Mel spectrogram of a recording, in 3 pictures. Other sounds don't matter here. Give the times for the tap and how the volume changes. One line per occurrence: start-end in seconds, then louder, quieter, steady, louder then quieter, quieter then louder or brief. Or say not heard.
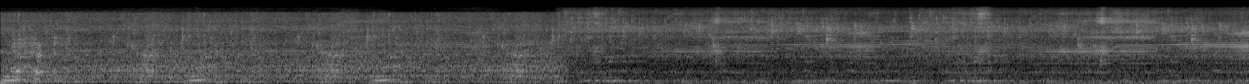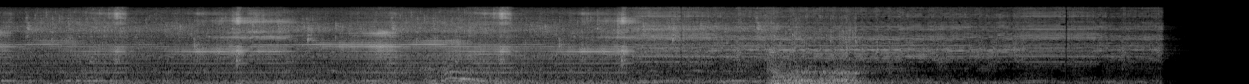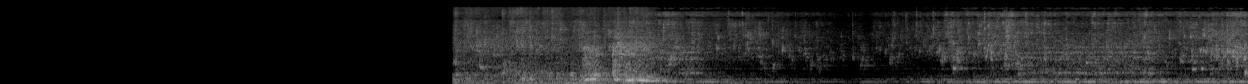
0.0-21.1 steady
29.5-37.4 quieter then louder.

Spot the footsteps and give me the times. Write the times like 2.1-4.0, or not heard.
not heard.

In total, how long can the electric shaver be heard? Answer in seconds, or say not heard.
24 s.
